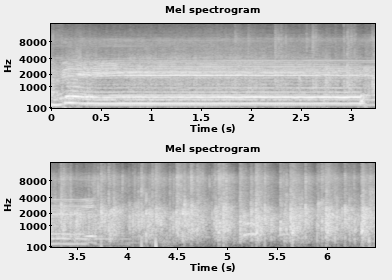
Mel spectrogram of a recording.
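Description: Congregation applauding in a church: a sustained musical chord rings and then cuts off, giving way to loud, dense, continuous clapping from many hands that carries on to the end.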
